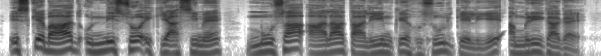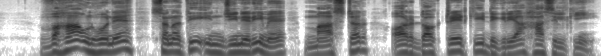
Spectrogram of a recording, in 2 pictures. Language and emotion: Urdu, neutral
